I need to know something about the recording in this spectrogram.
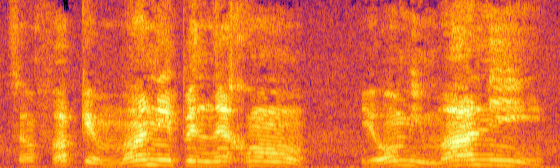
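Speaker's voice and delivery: put-on laid-back Chicano street accent, ese and vato. Collector insists.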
